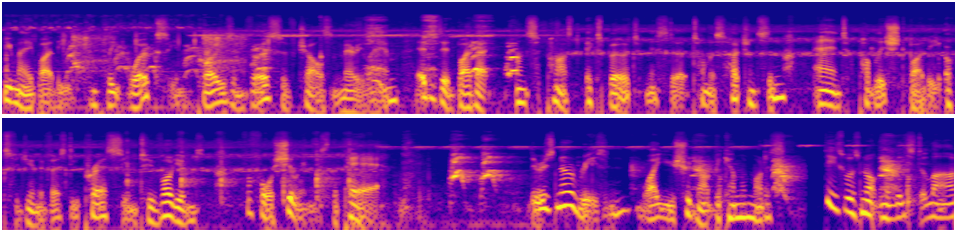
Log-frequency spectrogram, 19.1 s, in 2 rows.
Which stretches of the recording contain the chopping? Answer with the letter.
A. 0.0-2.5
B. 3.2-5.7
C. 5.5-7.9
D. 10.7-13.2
D.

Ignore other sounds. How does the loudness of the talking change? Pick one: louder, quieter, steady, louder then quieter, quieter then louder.
steady.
